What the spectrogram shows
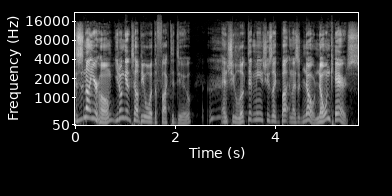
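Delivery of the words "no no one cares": imitated loud voice, higher and louder. Retelling telling off a rude lady: retelling own loud line. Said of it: "I was loud".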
